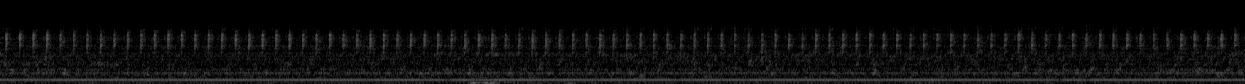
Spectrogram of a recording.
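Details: Sharp, regular ticking knock near four per second over a steady idle hum, from inside a VW Polo Sedan CFNA engine; the owner tests whether decarbonization cures this known knock.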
